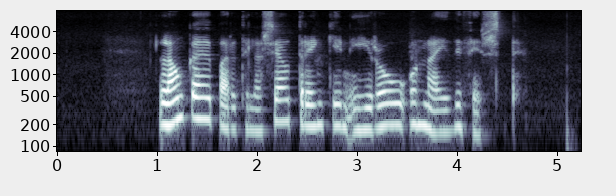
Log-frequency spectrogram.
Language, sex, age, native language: Icelandic, female, 40-49, Icelandic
